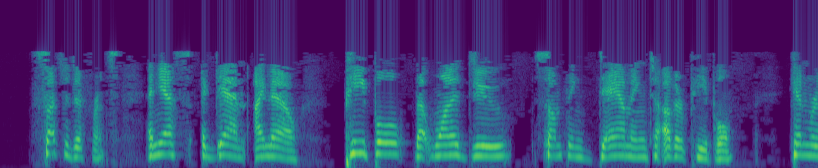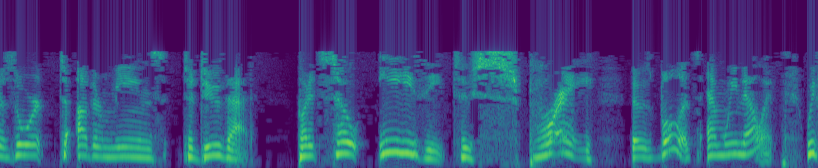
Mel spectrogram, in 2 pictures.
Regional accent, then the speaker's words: United States; As an American, I am sad for all of us, and I am sad at the state that we are in this country.

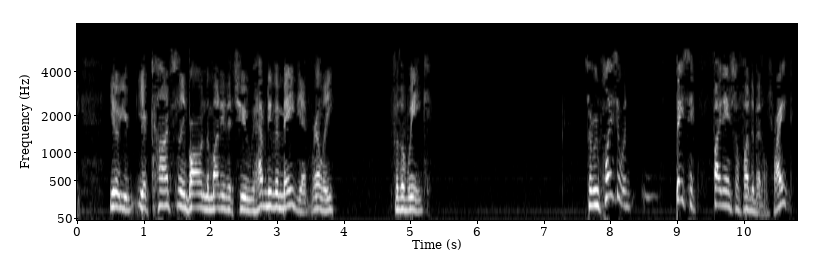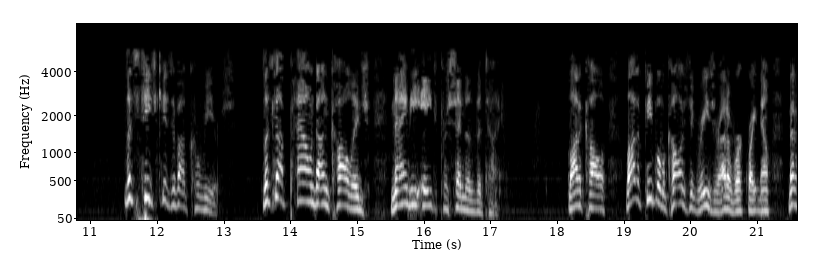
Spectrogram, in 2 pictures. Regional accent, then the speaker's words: California, United States; And as you know, I'm from California.

